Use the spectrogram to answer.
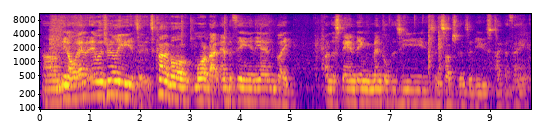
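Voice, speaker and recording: A man's voice: mid-range voice, steady tone, moderate pace. Hesitant man in a roomy, distant recording. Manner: hesitant, self-deprecating. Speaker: playwright. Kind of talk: informal question-and-answer after a play reading. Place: room at a live play reading. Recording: roomy distant mic, faint noise.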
